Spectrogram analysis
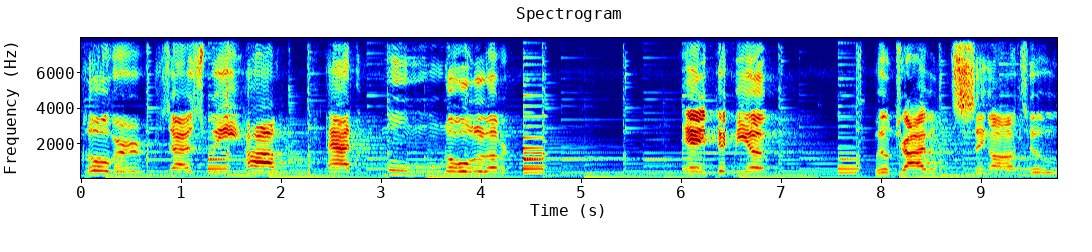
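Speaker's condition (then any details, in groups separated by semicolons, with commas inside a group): No condition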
